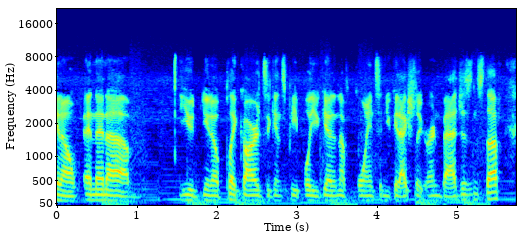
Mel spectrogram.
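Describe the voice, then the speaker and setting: Music plays in the background as a man talks at a fairly quick pace. His fairly low voice has monotone, flat intonation. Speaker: ring announcer. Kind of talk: casual interview conversation.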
